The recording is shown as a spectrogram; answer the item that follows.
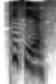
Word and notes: piteous: ‘pıtıəs

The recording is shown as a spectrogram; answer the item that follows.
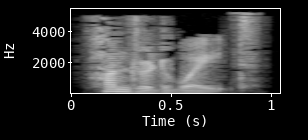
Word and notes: hundredweight: ‘hʌndrıd,weıt

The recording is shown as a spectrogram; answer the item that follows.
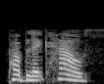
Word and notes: public house: {,pʌblık'haʋs}

